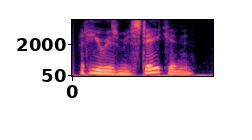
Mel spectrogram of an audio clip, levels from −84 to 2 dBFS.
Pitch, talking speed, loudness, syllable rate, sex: 160 Hz, 225 wpm, -15 LUFS, 7.0 syllables/s, female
